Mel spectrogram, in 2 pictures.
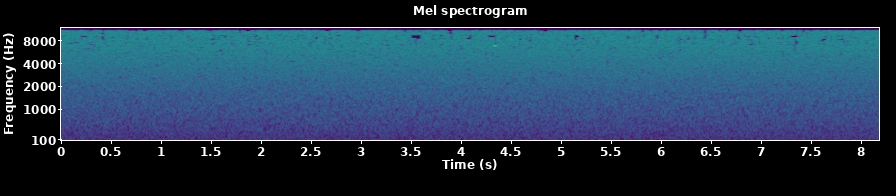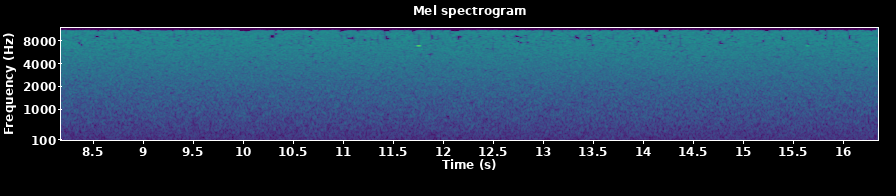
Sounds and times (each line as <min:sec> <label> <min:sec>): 0:00.0 velvet white noise 0:16.3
